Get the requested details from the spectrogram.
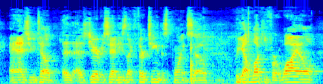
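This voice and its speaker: Against noticeable background noise, a man with an American accent rattles along at a very fast pace, his medium pitch held in a monotone, flat intonation. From US East Coast. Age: 20s. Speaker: podcast host. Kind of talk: casual chat. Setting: home office.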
